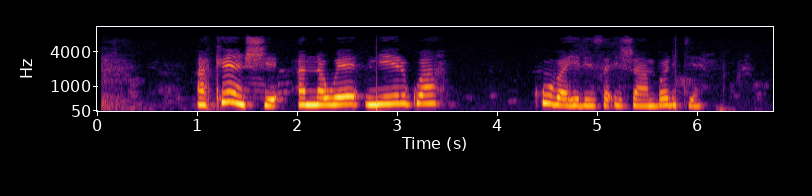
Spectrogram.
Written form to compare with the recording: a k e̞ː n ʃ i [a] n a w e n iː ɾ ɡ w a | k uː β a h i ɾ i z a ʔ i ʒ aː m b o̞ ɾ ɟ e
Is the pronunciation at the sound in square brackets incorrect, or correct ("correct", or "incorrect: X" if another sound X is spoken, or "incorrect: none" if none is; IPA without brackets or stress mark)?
correct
